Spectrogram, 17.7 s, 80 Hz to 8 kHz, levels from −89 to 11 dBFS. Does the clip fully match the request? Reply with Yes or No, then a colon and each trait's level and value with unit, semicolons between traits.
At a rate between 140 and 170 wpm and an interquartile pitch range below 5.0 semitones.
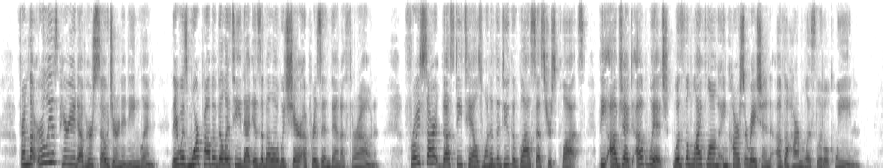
Yes: average, 155 wpm; average, 4.5 semitones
